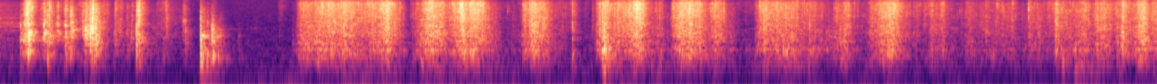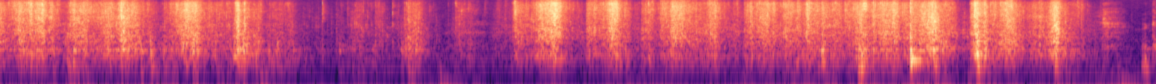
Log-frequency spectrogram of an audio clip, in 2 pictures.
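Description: An empty cardboard packaging box is crushed and crumpled by hand, giving a close, continuous run of crinkling and crunching bursts with brief pauses and no speech.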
